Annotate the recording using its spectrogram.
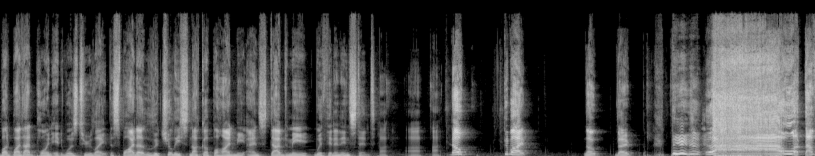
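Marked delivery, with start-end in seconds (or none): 5.7-12.2 terrified, panicked delivery. Reacting as a huge spider attacks in a game: terrified. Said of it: "you can hear the expression in my voice".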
